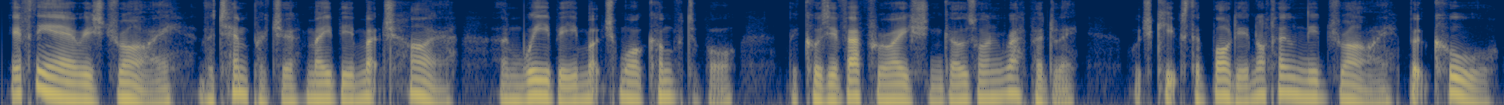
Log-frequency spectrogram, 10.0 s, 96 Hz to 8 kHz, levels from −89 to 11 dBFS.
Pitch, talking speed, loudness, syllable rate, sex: 115 Hz, 185 wpm, -22 LUFS, 5.6 syllables/s, male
